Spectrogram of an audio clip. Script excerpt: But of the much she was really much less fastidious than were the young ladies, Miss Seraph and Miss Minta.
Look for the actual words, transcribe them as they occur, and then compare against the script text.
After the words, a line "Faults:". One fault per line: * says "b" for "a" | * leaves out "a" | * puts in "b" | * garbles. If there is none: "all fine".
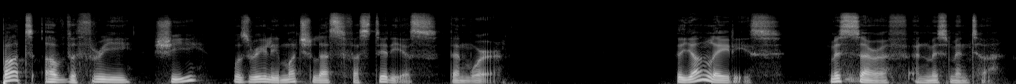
But of the three she was really much less fastidious than were the young ladies, Miss Seraph and Miss Minta.
Faults:
* says "three" for "much"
